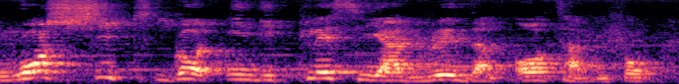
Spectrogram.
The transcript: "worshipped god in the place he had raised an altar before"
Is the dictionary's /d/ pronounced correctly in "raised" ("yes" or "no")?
yes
